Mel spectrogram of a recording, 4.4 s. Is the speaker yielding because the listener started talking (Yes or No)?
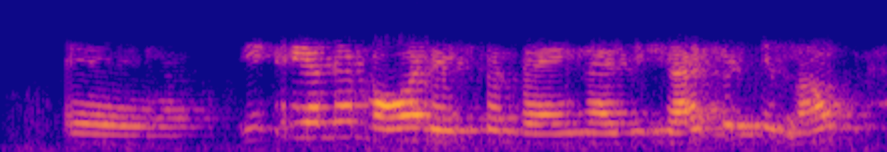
No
